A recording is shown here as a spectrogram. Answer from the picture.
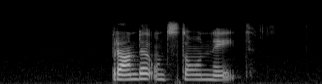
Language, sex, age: Afrikaans, female, 20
